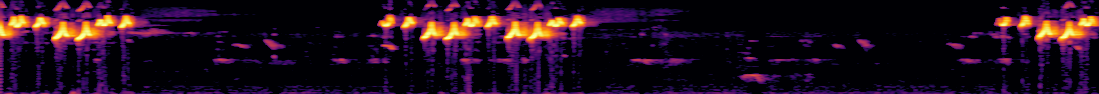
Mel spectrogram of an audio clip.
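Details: Cinereous tit singing as a tutor recording for training songbirds such as magpie-robins and greenbuls: three bursts of sharp, high, rapid chirps, each lasting about two seconds, separated by quiet gaps.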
